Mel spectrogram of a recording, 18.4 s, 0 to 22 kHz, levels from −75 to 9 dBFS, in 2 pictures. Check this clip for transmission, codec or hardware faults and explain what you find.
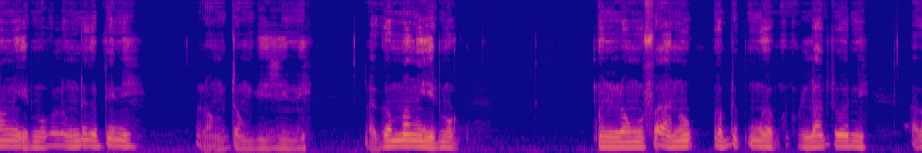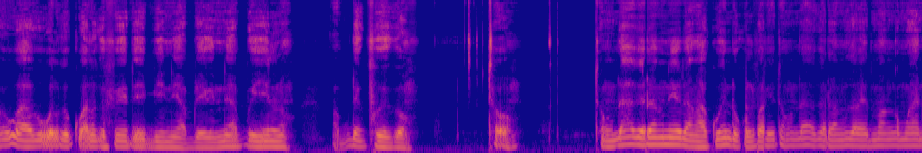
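Two short scrambles are audible, both the same fault. Chunks out of order occurs at 7.8 to 7.92 s and again at 16.68 to 16.86 s, just after "kwai nda̱". In each, a 60 ms piece of audio was delivered late and played after material that should have followed it: one chunk late the first time, two the second. Nothing is missing, but the sequence is jumbled, so each moment sounds garbled.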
